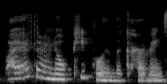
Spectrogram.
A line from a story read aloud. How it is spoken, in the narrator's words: he whispered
